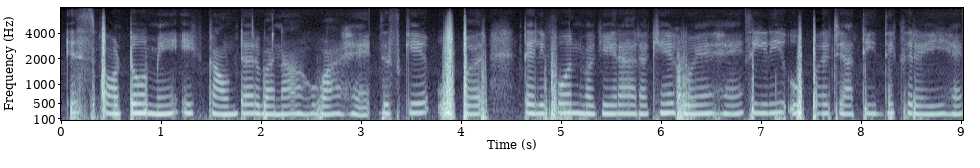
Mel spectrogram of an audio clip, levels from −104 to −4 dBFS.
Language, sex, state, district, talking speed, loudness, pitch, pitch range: Hindi, female, Uttar Pradesh, Hamirpur, 140 wpm, -24 LUFS, 230 Hz, 220-240 Hz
